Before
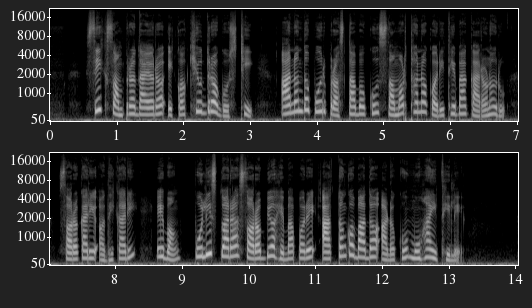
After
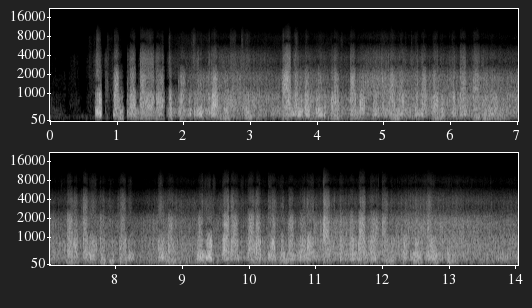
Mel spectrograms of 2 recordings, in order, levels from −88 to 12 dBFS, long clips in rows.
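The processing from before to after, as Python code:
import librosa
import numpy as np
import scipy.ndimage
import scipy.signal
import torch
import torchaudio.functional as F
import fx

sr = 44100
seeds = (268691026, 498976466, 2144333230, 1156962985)

y = scipy.signal.sosfilt(scipy.signal.butter(2, 2000.0, 'lowpass', fs=sr, output='sos'), x)
y = fx.echo_diffused(y, sr, ms=1441, feedback_pct=41, wet_db=-6.0)
y = fx.noise_vocoder(y, sr, seeds[0], bands=6)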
